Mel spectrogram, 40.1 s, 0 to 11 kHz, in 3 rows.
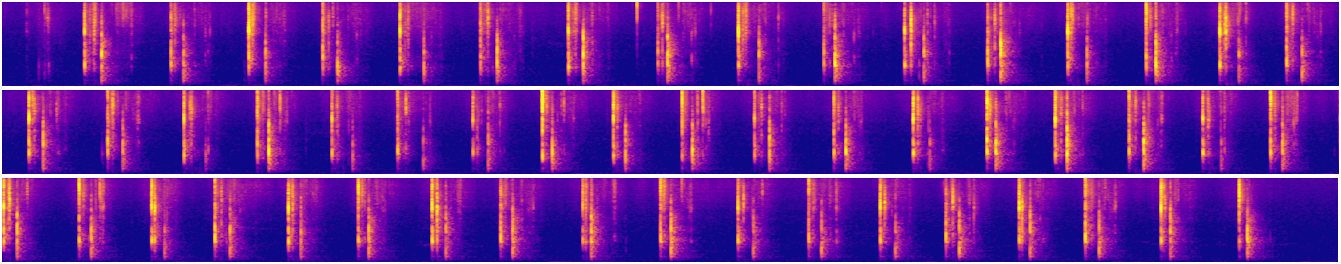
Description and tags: Walking on ceramic tiles: high heels. Recorded with a ZOOM H2 in a bathroom of a house, normalized with Audacity.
